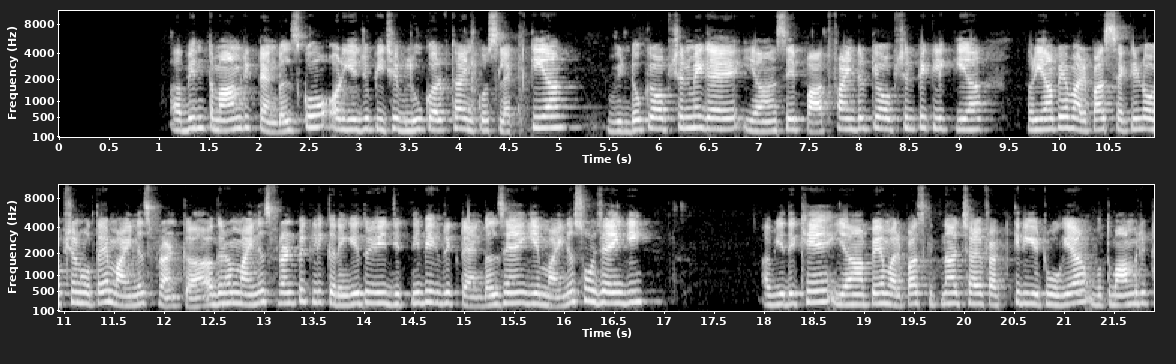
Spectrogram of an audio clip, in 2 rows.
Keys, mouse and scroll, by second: 0.0 alt+scroll down 1, 0.4-3.4 drag, 3.4 space, 3.5 click, 4.0 space, 5.5 click, 16.4 click.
